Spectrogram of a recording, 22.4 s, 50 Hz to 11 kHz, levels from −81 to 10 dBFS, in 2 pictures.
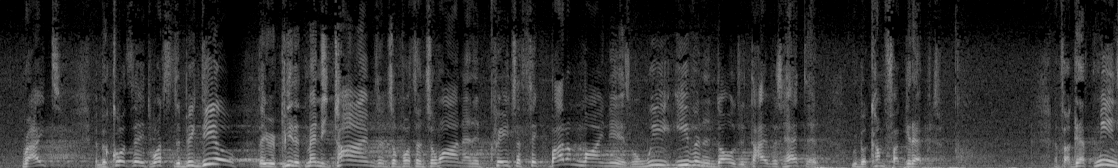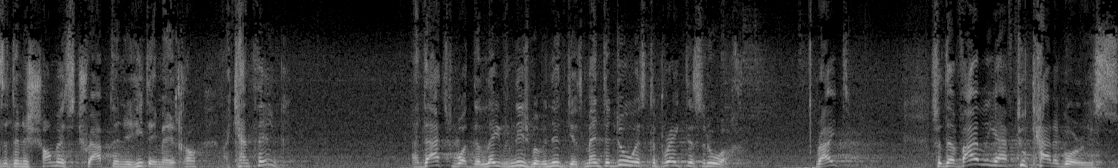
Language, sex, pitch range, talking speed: English, male, 185-245 Hz, 200 wpm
